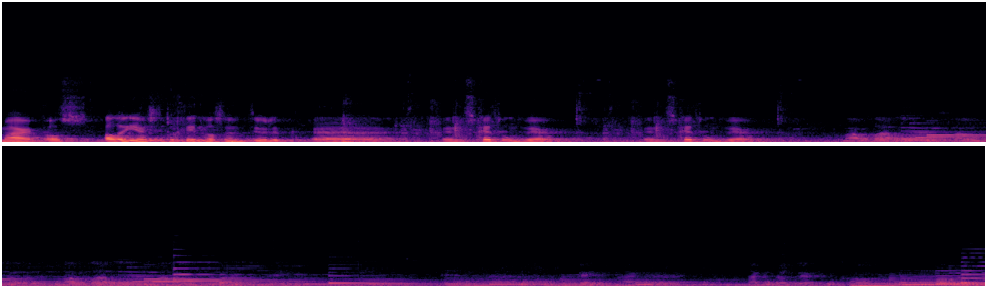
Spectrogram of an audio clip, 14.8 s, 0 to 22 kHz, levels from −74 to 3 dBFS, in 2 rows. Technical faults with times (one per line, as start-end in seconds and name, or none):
4.51-9.07 doubled audio track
